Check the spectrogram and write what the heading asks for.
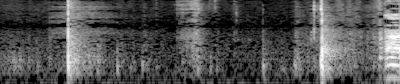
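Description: A cardboard box being torn open by hand without scissors: faint tearing and rustling, with two sharp cracks, one under a second in and another about three seconds in.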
